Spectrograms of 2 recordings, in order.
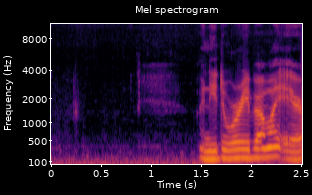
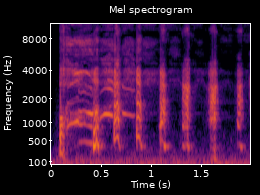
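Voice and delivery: delighted high laugh; 4 dB quieter than usual. Real, not acted. Delighted by creature.

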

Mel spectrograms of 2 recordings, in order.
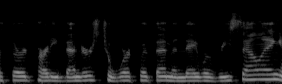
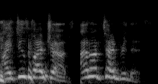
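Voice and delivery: loud, high-pitched mock outburst; exasperated retelling at raised pitch and volume; retold exasperation; 9 semitones higher, 10 dB louder than usual. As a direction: protest it, fed up and much louder. Retold exasperated protest, second take escalates.

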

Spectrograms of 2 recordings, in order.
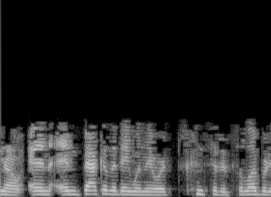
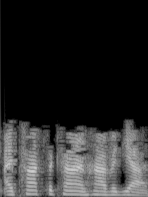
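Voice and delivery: Boston accent with the R's dropped, "paahked the cah in Haavid Yaad"; thick Boston accent, no R sounds at all. Shown as a demonstration. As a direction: say "parked" and "Harvard" the Boston way, R-less. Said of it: "That hurts me to say that".

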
